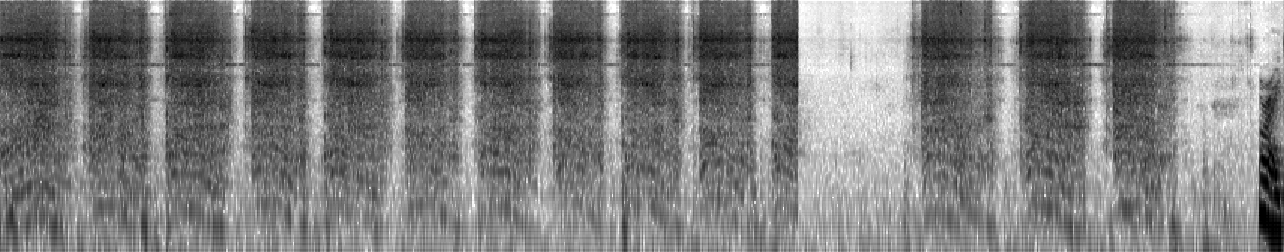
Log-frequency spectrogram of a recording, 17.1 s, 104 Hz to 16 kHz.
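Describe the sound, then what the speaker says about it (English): A knitting machine runs straight rows of a skirt, its carriage sweeping back and forth with regular loud rasping passes about once a second, then a brief pause before more passes resume. "Now I'm going to continue knitting straight until I have 150 rows here."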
